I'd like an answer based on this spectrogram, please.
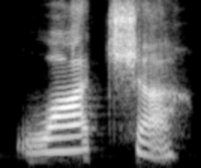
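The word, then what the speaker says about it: whatcha: Watcha. The T is silent. It's just a ch.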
